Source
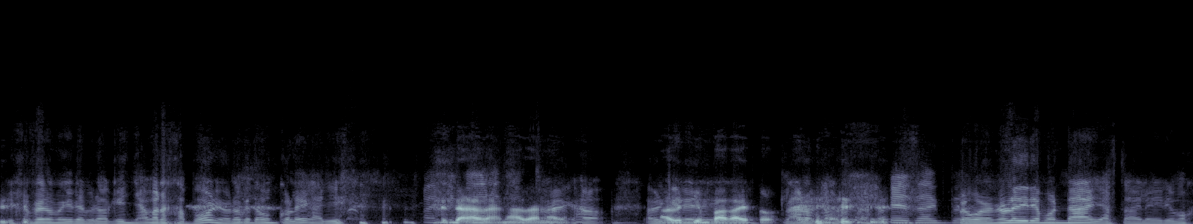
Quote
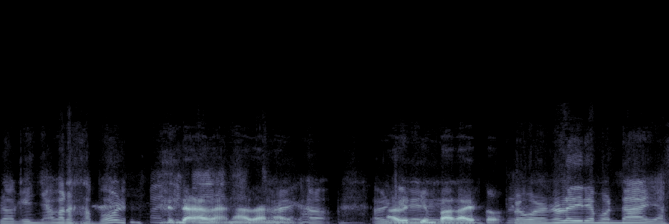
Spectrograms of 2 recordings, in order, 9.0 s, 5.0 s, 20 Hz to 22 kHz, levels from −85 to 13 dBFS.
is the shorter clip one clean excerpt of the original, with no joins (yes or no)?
no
